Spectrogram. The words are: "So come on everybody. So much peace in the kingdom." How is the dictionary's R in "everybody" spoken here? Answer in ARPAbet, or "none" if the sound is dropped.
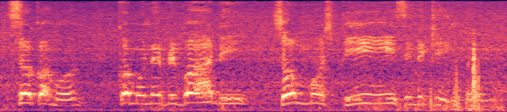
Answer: R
